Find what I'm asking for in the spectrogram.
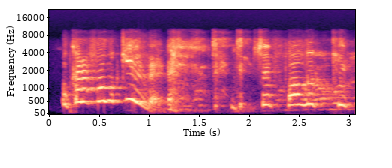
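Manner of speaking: can't believe what the guy said; incredulous. Real, not acted. Preacher to the audience, laughing in disbelief.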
